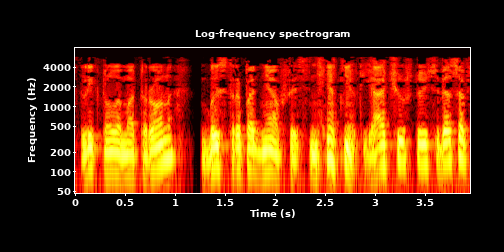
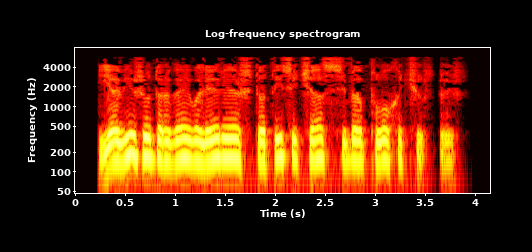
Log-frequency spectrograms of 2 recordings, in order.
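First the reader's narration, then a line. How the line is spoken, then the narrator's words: Gentle, affectionate. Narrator (Russian): ласково сказал ей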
